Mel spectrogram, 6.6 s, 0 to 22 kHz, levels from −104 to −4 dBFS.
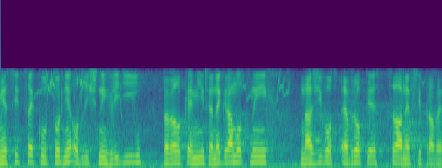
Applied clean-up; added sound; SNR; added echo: none; Chirp, tweet; 18 dB; none.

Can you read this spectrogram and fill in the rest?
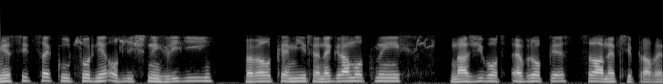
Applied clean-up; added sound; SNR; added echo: neural diffusion model UNIVERSE++.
